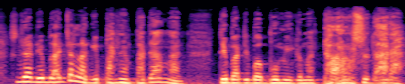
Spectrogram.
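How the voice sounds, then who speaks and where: A man from West Sumatra, a pastor giving an animated sermon, telling stories with sudden loud outbursts. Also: a little high, brisk, slightly rough. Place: large church hall. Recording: long hall reverb.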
